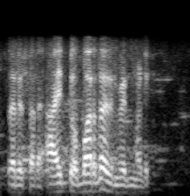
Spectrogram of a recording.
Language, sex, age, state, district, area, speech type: Kannada, male, 30-45, Karnataka, Belgaum, rural, conversation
